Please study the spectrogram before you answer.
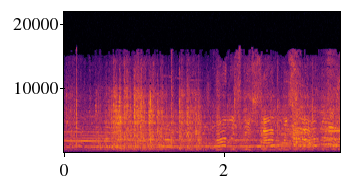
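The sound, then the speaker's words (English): A lively crowd of street children cheers and shouts in overlapping high voices as the metal gate of a fire station in a Baghdad suburb is shoved open, steady and loud throughout, with scattered claps mixed into the excited din. “When the metal gate is shoved open at the fire station in this Baghdad suburb, the street children clap their approval.”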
